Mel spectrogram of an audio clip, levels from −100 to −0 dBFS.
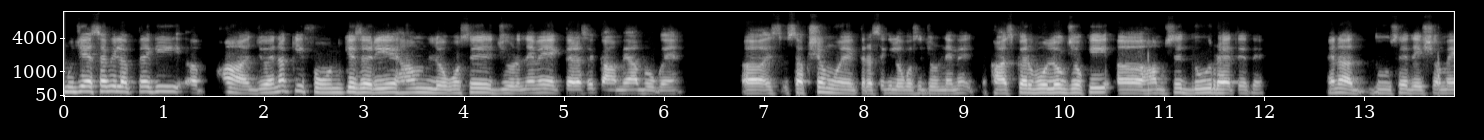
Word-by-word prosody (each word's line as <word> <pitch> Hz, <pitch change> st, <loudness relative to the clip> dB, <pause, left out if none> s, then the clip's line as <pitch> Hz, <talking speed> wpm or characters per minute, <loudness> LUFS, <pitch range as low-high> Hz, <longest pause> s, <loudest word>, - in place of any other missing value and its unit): मुझे 195 Hz, +1 st, 0 dB
ऐसा 205 Hz, +1 st, +5 dB
भी 210 Hz, -, 0 dB
लगता 195 Hz, 0 st, +2 dB
है 200 Hz, -, +2 dB
कि 205 Hz, 0 st, -5 dB
अब 210 Hz, 0 st, -2 dB, 0.2 s
हाँ 150 Hz, -6 st, +3 dB
जो 160 Hz, -, -1 dB
है 165 Hz, -, +1 dB
ना 215 Hz, -, +2 dB
कि 220 Hz, -, -4 dB
फ़ोन 165 Hz, -1 st, -1 dB
के 190 Hz, -, +4 dB
ज़रिए 170 Hz, 0 st, +3 dB
हम 165 Hz, +1 st, -2 dB
लोगों 145 Hz, -1 st, -1 dB
से 170 Hz, +2 st, 0 dB
जुड़ने 140 Hz, +1 st, -2 dB
में 160 Hz, +1 st, -1 dB
एक 150 Hz, -, -3 dB
तरह 290 Hz, -1 st, +6 dB
से 225 Hz, -, -6 dB
कामयाब 135 Hz, -2 st, -1 dB
हो 130 Hz, -, -5 dB
गए 125 Hz, -, -4 dB
हैं। 125 Hz, -, -8 dB, 0.6 s
अ, 135 Hz, -1 st, +4 dB
स 135 Hz, -, -10 dB
सक्षम 295 Hz, -, +2 dB
हुए 145 Hz, -4 st, 0 dB
एक 130 Hz, -, -11 dB
तरह 135 Hz, -, -1 dB
से 150 Hz, -, -10 dB
कि 145 Hz, -, -8 dB
लोगों 130 Hz, -1 st, -3 dB
से 135 Hz, +1 st, -11 dB
जुड़ने 130 Hz, 0 st, -5 dB
में 145 Hz, +3 st, -8 dB, 0.2 s
ख़ासकर 140 Hz, +3 st, +2 dB
वो 160 Hz, -, +5 dB
लोग 160 Hz, 0 st, +4 dB
जो 155 Hz, +1 st, +2 dB
कि 175 Hz, 0 st, +4 dB
अ, 140 Hz, -, +3 dB, 0.3 s
हमसे 140 Hz, +4 st, -3 dB
दूर 150 Hz, 0 st, +1 dB
रहते 145 Hz, 0 st, +3 dB
थे। -, -, -15 dB, 0.7 s
है -, -, +3 dB
ना -, -, +5 dB
दूसरे 140 Hz, +2 st, -6 dB
देशों 135 Hz, -1 st, -2 dB
में 140 Hz, 0 st, -3 dB
155 Hz, 235 wpm, -24 LUFS, 140-175 Hz, 0.7 s, तरह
